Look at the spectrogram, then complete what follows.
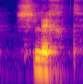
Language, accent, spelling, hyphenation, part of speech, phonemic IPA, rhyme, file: Dutch, Netherlands, slecht, slecht, adjective / verb, /slɛxt/, -ɛxt, Nl-slecht.ogg
- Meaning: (adjective) 1. bad 2. ordinary, simple, common, mean; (verb) inflection of slechten: 1. first/second/third-person singular present indicative 2. imperative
